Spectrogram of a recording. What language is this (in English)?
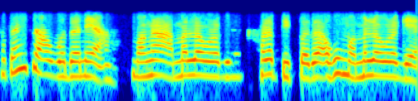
Manipuri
